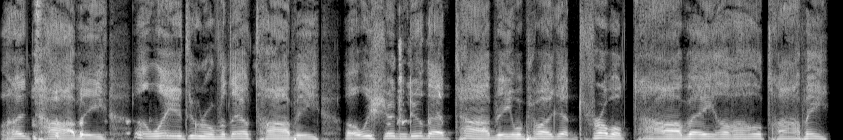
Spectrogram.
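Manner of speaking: blocked-up, stuffy nose, cartoon-style voice. Showing friends that Steven sounds like Chuckie from Rugrats, in a stuffy-nosed Chuckie voice. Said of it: "who's always got like a perpetually stuff".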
